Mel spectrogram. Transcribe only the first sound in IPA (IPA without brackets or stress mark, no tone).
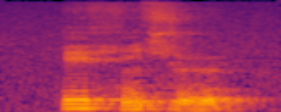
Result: e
